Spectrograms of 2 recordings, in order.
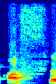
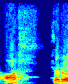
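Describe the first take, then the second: First: অস্ত্র said "osro", dropping the t; অস্ত্র without its ত; common mispronunciation. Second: অস্ত্র with the full s-t-r cluster; অস্ত্র said fully as "ɔstro"; correct pronunciation. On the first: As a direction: slur অস্ত্র into "ɔsro". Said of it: "আমরা প্রায়শই ভুল করে অস্ত্র বলি". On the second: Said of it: "অস্ত্র না". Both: Shown as a demonstration.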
